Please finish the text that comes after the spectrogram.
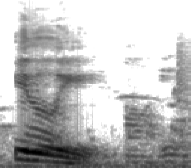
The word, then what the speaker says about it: Italy: 이탈리. 우리는 이탈리아라고 하는데, 원래 영어식 발음은 이탈리.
